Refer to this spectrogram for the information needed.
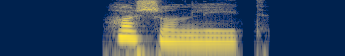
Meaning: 1. to resemble, look like, take after (to be similar in appearance) 2. to compare (-hoz/-hez/-höz)
- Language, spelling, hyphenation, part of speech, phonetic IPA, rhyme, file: Hungarian, hasonlít, ha‧son‧lít, verb, [ˈhɒʃonliːt], -iːt, Hu-hasonlít.ogg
